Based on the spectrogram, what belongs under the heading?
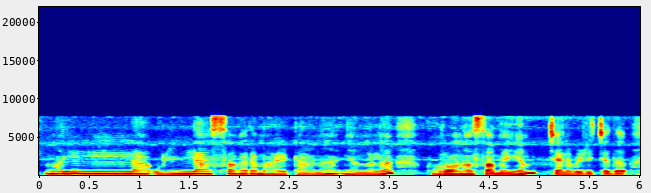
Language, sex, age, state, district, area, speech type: Malayalam, female, 45-60, Kerala, Kollam, rural, spontaneous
